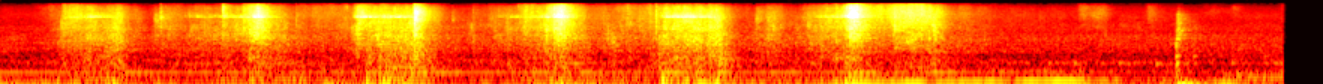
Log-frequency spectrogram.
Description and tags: cortina de baño
cerrando y abriendo cortinas de un baño
opened, opens, opening, close, open, closing, curtains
